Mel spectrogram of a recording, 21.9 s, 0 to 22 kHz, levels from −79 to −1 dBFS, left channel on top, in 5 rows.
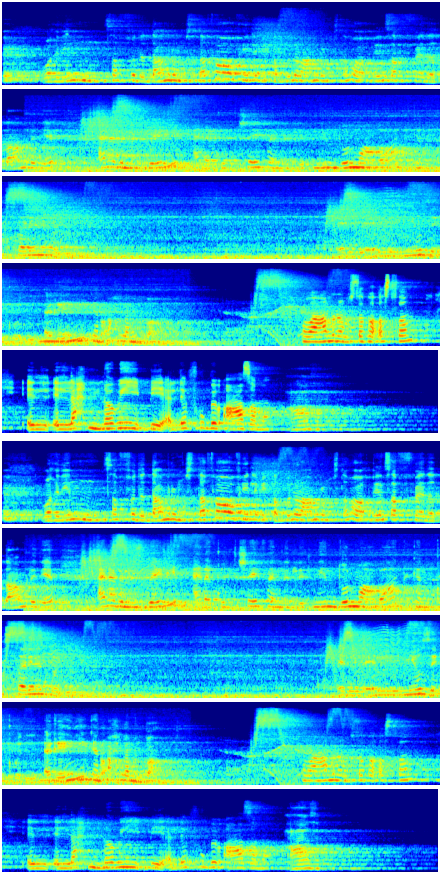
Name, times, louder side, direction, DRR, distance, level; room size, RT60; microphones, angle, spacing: voice 1, 0.0-9.5 12.1-14.7 20.4-20.7, right 2 dB, 45° right, 5 dB, 0.8 m, -23 dB
sound 1, 2.5-3.2 5.0-6.6 8.4-10.1 11.8-13.4 15.3-16.9, right 2 dB, 25° right, 1.5 m, -32 dB
sound 2, 4.6-15.0, equal, 10° left, 1.5 m, -30 dB
voice 2, 16.1-20.2, left 5 dB, 85° left, 13 dB, 0.5 m, -20 dB
9.0 x 7.0 x 8.7 m, 2.8 s
head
